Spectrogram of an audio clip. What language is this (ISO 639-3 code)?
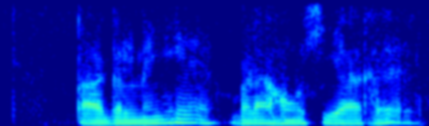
hin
